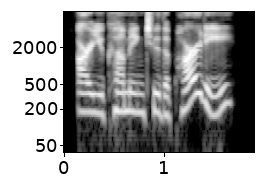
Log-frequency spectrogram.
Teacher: it's also possible for a yes/no question to have a falling intonation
